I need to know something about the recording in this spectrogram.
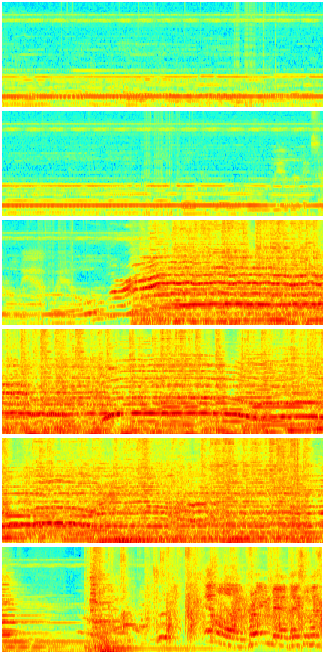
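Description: Acoustic guitar, upright bass and fiddle with two voices ending a song. A quiet held passage runs for about ten seconds, then voices and instruments come in loudly on a rising slide into a long held final note. The music cuts off a couple of seconds before the end, followed by a short burst of clapping and voices.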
